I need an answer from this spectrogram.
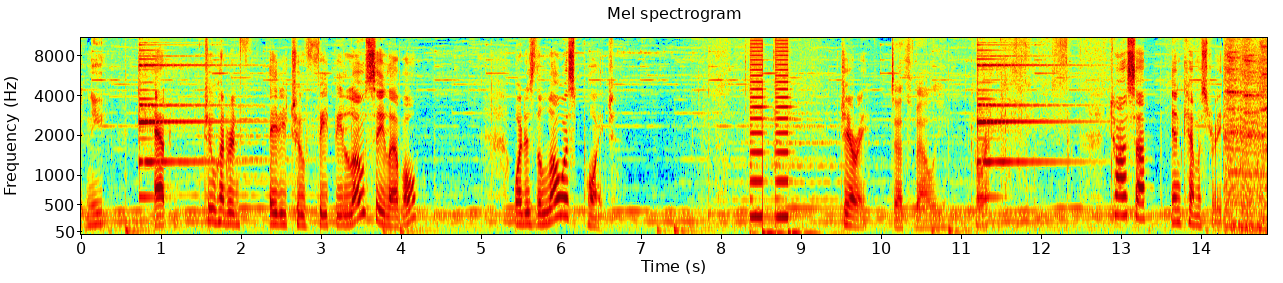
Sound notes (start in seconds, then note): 8.3 buzzer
